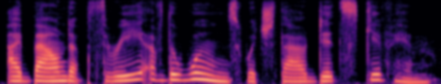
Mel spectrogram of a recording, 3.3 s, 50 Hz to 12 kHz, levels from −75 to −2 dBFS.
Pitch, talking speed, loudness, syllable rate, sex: 185 Hz, 215 wpm, -19 LUFS, 3.8 syllables/s, female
